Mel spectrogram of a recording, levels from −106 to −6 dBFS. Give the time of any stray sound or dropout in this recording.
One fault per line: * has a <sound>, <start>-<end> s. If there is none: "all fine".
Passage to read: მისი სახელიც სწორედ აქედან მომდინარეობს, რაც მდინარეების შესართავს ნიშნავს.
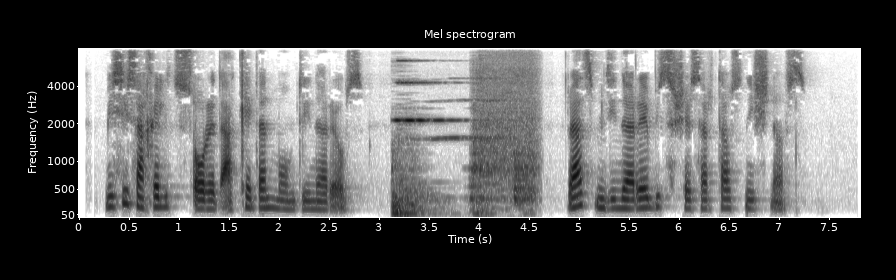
* has a squeak, 3.1-4.7 s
